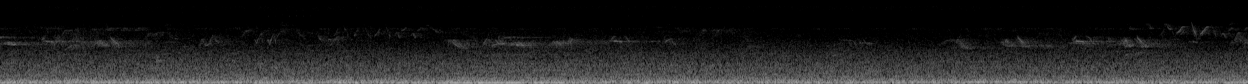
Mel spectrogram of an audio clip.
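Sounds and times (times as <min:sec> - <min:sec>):
light traffic on a suburban street: 0:00.0 - 0:12.4.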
